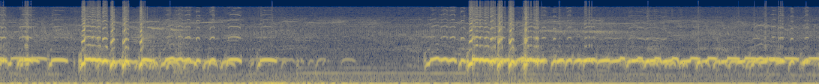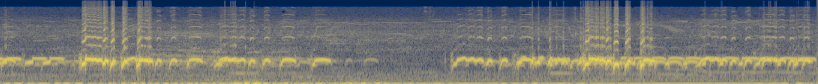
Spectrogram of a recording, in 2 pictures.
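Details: Wild local zebra dove singing to lure others: long phrases of rapid trilled coos separated by short silences. Loud clicking bursts punctuate the run roughly every three seconds.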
